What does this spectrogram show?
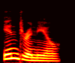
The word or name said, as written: indraneel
